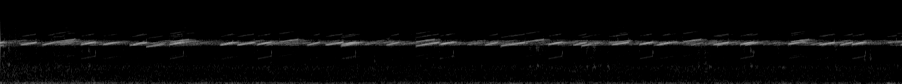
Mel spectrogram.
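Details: Frogs at night: a dense chorus of rapid, high, chirping notes runs continuously in a steady pulsing rhythm, many callers overlapping with no pause.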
